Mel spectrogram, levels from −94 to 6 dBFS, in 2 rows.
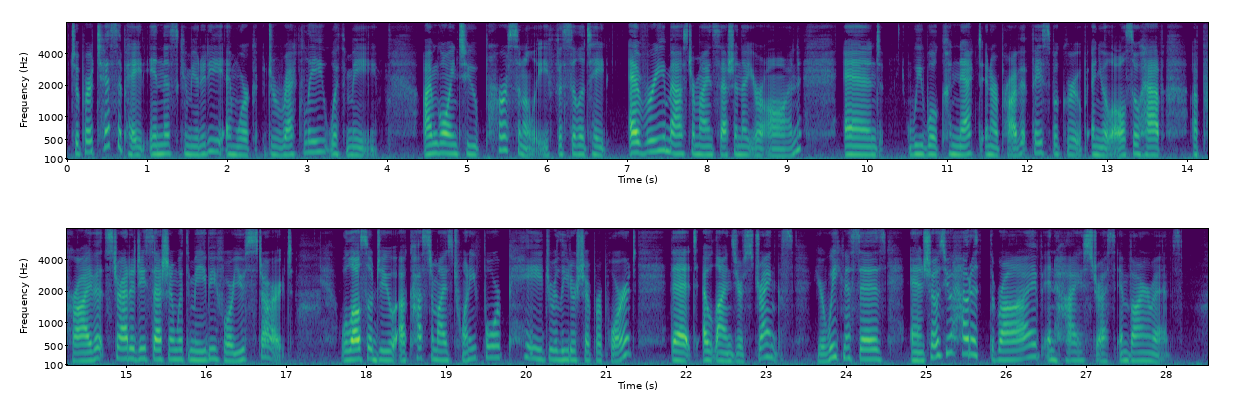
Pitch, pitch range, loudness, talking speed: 195 Hz, 180-220 Hz, -29 LUFS, 140 wpm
